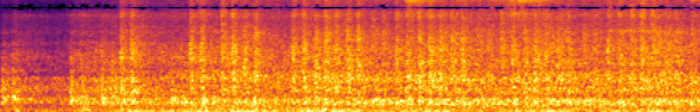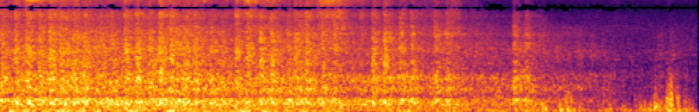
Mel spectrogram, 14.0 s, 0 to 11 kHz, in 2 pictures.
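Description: JR East E261 series 'Saphir Odoriko' electric limited express crossing a steel girder viaduct: a loud, steady rumble of wheels on the steel bridge, dying away near the end as the last cars pass.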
